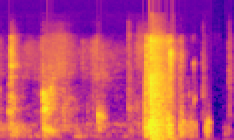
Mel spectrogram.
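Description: Scattered small clicks and rustles, with a louder, fuller bump or rustle about a second and a half in, and a faint steady hum underneath.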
